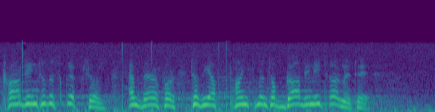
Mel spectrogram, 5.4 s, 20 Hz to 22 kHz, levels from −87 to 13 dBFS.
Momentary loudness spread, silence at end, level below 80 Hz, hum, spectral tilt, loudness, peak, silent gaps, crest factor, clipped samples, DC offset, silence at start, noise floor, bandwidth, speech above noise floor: 7 LU; 0.05 s; -44 dBFS; none; -12 dB/octave; -25 LUFS; -8 dBFS; none; 16 dB; under 0.1%; under 0.1%; 0 s; -44 dBFS; 5.4 kHz; 21 dB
